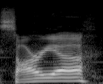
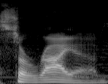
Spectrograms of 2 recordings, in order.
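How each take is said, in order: First: The name ends like Maria. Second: The name ends like Mariah. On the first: The speaker calls it right. "the correct pronunciation of her name" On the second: The speaker calls it wrong. "my entire family always called her uh"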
